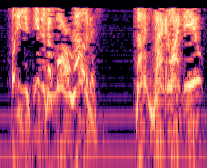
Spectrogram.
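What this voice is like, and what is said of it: Yelling caricature voice. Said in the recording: “What voice is that? That's my impersonation of liberals or conservatives yelling at me”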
